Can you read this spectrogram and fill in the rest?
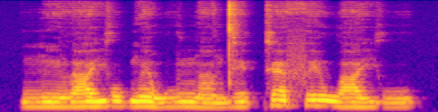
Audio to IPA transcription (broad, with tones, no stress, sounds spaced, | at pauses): m ĩ˨ l a˧ j o˦ b ɛ̃˦˨ w u˧ n ã˧ d e˧ k ɛ˦ f e˦ w a˧ j u˧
